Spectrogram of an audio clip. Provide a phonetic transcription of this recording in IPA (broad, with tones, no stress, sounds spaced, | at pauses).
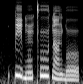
p i˦˨ b ũ˨ kʰ uː˦ ɗ ã˨ ɡ͡b oː˨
